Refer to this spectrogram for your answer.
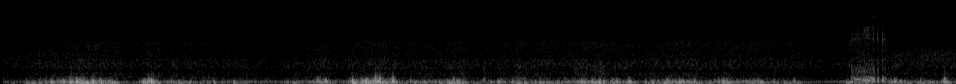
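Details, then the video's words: Namchok, a dachshund, asleep on a sofa, snores in soft low rumbling breaths that swell and fade irregularly, about one each second, with a brief brighter rustle near the end. "Namchok love sleep on sofa and snore"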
